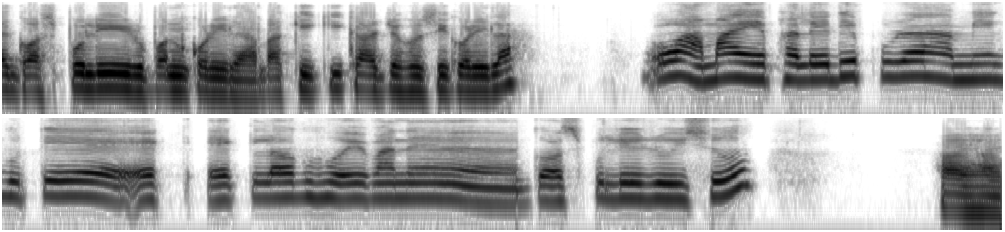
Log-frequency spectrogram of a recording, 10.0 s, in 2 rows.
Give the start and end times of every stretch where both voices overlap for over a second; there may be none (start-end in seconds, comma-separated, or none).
none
